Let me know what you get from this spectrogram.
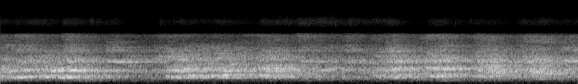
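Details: Sea lions under the docks of Astoria bark and groan together in a steady, overlapping chorus of rough, honking calls, one seeming to call back at a person.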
